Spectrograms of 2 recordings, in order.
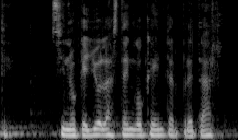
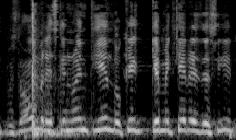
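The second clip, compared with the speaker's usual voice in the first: higher, exasperated mock plea; exasperated husband; 7 semitones higher than usual. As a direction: play the husband at his wits' end, pitched up. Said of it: "el hombre se desespera y dice".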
